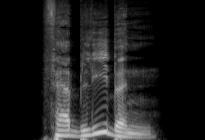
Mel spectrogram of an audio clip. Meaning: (verb) past participle of verbleiben; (adjective) remaining
- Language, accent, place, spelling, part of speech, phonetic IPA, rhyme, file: German, Germany, Berlin, verblieben, adjective / verb, [fɛɐ̯ˈbliːbn̩], -iːbn̩, De-verblieben.ogg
